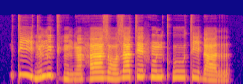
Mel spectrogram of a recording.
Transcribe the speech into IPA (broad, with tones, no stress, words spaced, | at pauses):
tiː˦˨dĩ˦mĩ˨ tʰĩ˨ ɡã˨haː˦zɔ˨˦ za˦te˦ fũ˦nkʼuː˦ti˦˨ ɗa˨r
